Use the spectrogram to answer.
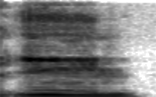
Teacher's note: E becomes nasalized because of the M coming before it.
